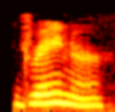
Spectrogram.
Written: drainer

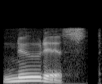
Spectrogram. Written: nudist

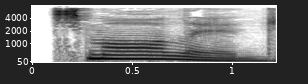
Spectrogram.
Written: smallage

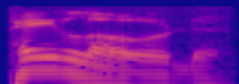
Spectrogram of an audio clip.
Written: payload

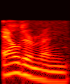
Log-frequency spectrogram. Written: ealdorman

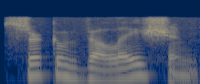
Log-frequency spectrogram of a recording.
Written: circumvallation

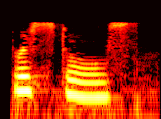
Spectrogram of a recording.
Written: bristols

